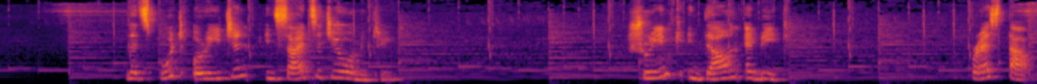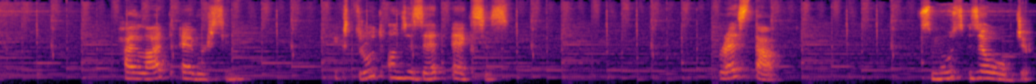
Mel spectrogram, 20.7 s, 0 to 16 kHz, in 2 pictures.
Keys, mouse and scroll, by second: 0.6-5.5 right drag, 7.0 s, 9.0 click, 10.4 Tab, 11.9 a, 13.8 e, 18.6 Tab, 19.6-20.7 right drag.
